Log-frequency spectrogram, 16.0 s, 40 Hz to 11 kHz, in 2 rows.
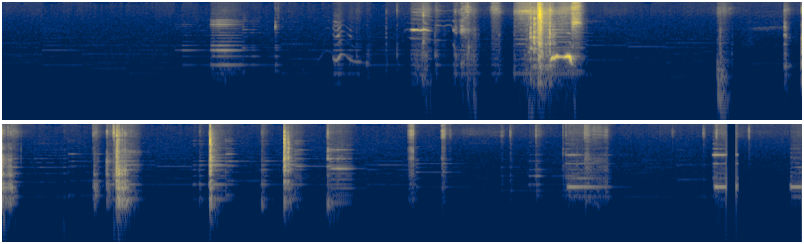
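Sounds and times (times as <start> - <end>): plastic toy figures clicking: 5.3 - 5.8.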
